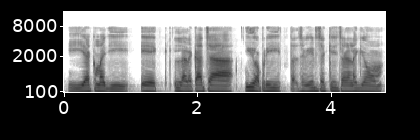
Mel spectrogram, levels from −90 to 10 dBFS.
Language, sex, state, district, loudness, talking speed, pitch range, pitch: Garhwali, male, Uttarakhand, Tehri Garhwal, -16 LUFS, 135 wpm, 120-130 Hz, 125 Hz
